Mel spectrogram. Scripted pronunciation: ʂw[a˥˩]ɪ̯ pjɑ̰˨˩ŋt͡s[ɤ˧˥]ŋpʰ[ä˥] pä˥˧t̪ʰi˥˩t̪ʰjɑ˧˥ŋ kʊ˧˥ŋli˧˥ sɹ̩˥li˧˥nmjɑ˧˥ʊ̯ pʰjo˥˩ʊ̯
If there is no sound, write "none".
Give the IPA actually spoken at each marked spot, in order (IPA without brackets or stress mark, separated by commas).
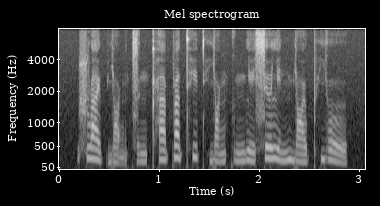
a˥˩, ɤ˧˥, ä˥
